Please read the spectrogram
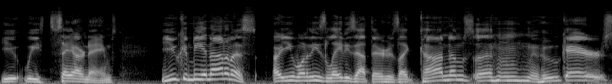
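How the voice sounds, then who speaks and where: A man with a Midwestern American accent talks at a fairly quick pace, his pitch fairly high for a man. His pitch swings very widely while his loudness stays very even. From west-central Indiana, Vigo County. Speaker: podcast co-host. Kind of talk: reading news article aloud; casual comedic chat. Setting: podcast theater studio.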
